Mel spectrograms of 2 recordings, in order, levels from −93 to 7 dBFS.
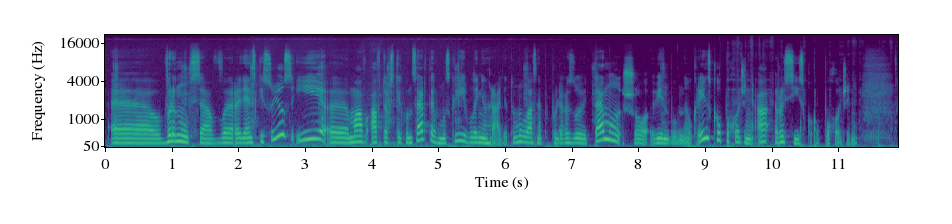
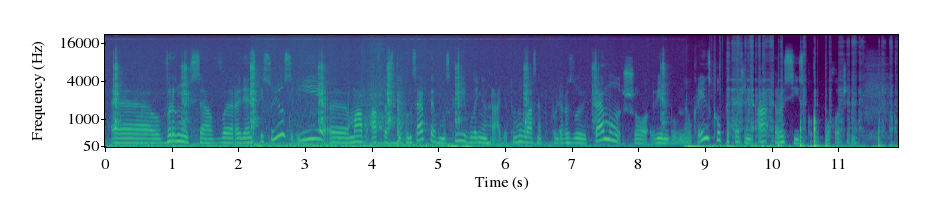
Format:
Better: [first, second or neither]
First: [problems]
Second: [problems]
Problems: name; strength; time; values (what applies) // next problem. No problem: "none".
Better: first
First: household noises; faint; throughout; 20 dB below the speech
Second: household noises; loud; throughout; 4 dB below the speech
